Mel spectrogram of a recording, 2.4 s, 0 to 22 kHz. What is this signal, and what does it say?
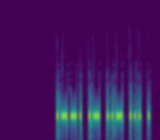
Morse code, heard as a keyed tone, about 34 wpm, 700 Hz. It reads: PAUSE
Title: Top 1501-1750 Words 35wpm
